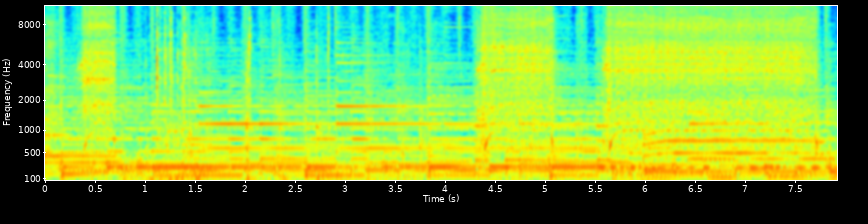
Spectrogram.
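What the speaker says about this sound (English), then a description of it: "I use the drill to put 2 countersunk." A power drill driving countersunk screws into a wooden chicken coop panel, a continuous loud whirring motor with pitch shifts as the screw bites and seats, close up.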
